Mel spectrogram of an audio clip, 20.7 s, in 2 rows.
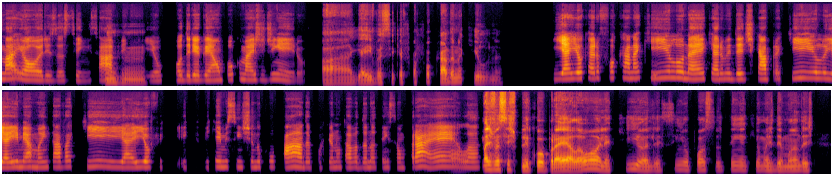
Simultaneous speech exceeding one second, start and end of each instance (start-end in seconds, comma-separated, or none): none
